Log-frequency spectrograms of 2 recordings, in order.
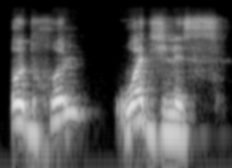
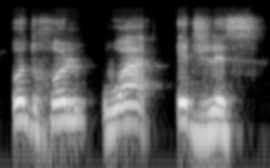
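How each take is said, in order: First: The words run together with the last vowel dropped. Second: The last word starts with its own separate vowel. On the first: The speaker calls it right. "on va dire" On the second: The speaker calls it wrong. "on ne va pas dire"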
